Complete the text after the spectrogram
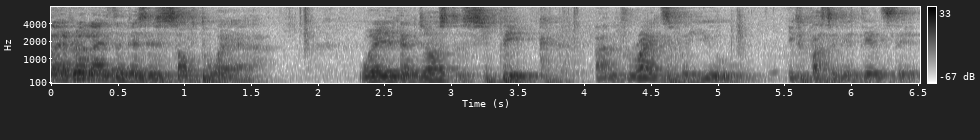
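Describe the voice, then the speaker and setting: A man's voice: mid-range voice, dark tone. A man working as master of ceremonies, making announcements to an audience with swooping emphasis. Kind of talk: event hosting and announcements. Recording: echoey hall, mic from a distance.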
